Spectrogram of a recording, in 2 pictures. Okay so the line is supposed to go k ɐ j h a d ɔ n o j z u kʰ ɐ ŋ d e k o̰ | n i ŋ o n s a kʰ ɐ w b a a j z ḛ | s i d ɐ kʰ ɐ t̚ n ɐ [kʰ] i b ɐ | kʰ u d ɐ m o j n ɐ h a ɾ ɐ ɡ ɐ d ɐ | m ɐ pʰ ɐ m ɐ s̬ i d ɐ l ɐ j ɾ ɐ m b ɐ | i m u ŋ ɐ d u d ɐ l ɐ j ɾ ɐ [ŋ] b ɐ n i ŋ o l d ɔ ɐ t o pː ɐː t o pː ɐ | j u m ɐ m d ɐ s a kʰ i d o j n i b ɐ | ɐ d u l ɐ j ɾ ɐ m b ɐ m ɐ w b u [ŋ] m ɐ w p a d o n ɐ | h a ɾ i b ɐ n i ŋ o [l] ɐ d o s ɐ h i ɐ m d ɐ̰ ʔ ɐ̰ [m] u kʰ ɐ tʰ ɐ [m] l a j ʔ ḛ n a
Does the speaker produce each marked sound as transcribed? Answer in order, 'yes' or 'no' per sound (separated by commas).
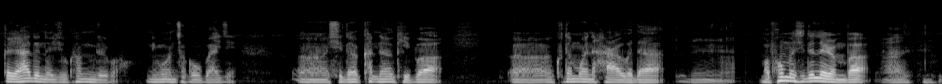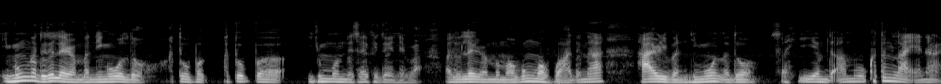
yes, no, yes, yes, yes, no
